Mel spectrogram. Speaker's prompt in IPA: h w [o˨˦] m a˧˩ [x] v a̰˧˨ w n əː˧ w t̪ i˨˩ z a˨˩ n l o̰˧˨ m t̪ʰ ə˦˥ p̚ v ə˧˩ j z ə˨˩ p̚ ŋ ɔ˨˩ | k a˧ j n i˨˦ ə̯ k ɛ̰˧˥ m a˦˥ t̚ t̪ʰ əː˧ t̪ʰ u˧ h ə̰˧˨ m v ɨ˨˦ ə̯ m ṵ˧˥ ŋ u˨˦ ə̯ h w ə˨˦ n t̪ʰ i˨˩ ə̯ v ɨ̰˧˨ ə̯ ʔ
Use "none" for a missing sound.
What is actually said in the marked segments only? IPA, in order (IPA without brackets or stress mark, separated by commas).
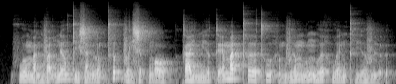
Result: o˨˦, ŋ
